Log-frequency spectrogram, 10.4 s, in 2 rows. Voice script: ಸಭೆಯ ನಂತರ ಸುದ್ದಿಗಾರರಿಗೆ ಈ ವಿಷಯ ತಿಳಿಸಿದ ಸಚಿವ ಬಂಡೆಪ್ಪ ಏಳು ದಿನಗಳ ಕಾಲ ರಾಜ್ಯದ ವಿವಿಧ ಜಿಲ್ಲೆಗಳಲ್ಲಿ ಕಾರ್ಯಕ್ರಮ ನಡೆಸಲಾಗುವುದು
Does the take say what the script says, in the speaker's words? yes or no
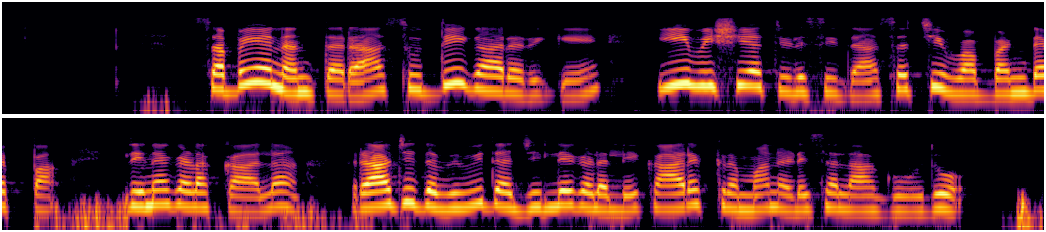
no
